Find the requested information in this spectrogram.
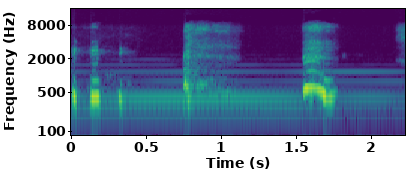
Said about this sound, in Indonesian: aduh gue pengen batuk lagi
